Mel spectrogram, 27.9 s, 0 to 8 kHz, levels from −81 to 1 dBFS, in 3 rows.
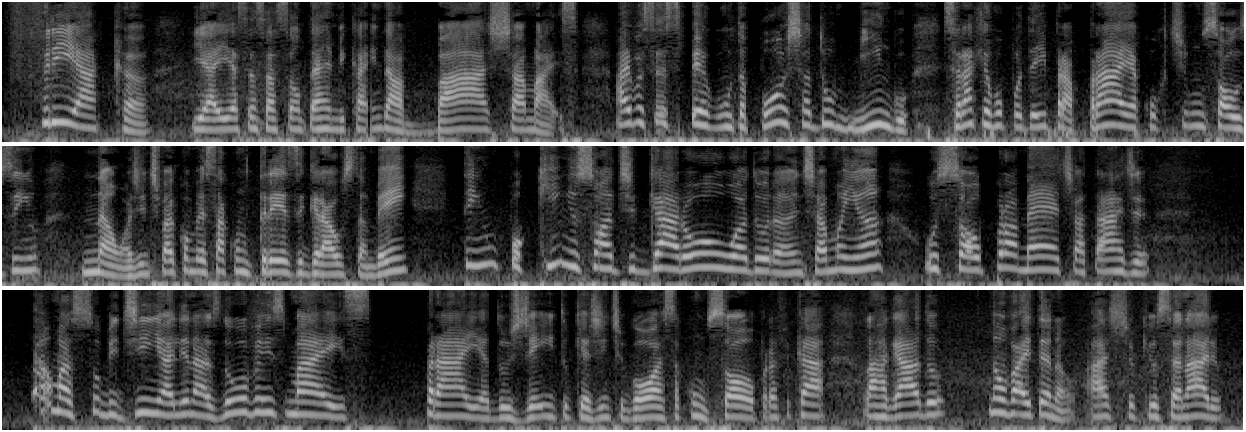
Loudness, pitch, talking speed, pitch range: -28 LUFS, 215 Hz, 165 wpm, 190-245 Hz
